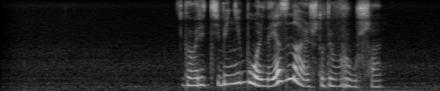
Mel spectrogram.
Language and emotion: Russian, angry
